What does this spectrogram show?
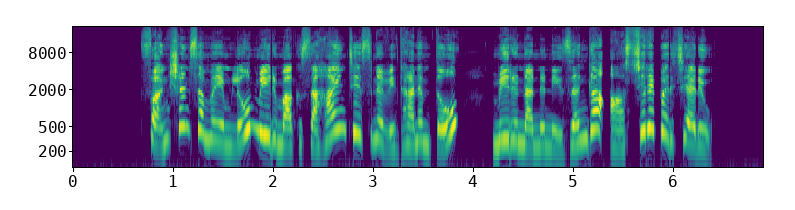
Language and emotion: Telugu, surprised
